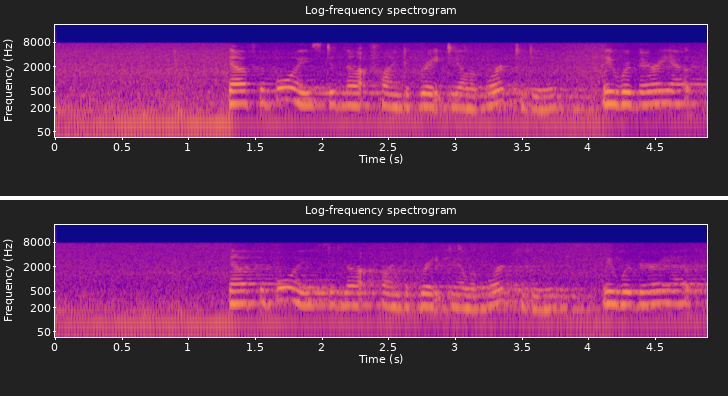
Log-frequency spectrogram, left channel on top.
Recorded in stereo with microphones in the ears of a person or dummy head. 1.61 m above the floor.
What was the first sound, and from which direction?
A woman speaking, 60° left (ahead or behind).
